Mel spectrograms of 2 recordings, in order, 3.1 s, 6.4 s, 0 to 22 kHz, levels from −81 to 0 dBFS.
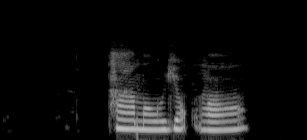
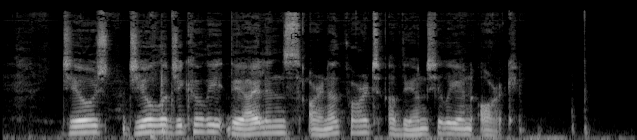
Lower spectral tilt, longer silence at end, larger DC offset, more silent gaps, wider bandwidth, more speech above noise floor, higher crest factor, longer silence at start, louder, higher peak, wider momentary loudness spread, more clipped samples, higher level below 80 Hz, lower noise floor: about the same, -5.5 dB/octave vs -4.5 dB/octave; about the same, 0.6 s vs 0.5 s; neither; neither; second, 6.2 kHz vs 16.5 kHz; first, 43 dB vs 29 dB; about the same, 16 dB vs 18 dB; first, 1.1 s vs 0.65 s; about the same, -28 LUFS vs -26 LUFS; second, -14 dBFS vs -10 dBFS; about the same, 9 LU vs 10 LU; neither; second, -68 dBFS vs -50 dBFS; first, -70 dBFS vs -55 dBFS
